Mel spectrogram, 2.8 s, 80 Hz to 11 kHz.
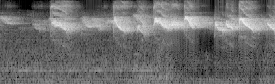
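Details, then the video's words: High, rapid twittering from a young white-eye whose song is maturing, recorded 09-02-2022; loud bursts of bright chirping phrases come about every half second over a soft continuous warble. "Mata Puteh Dagger Video 1 buka sing tiong aw studying his progress n maturing"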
